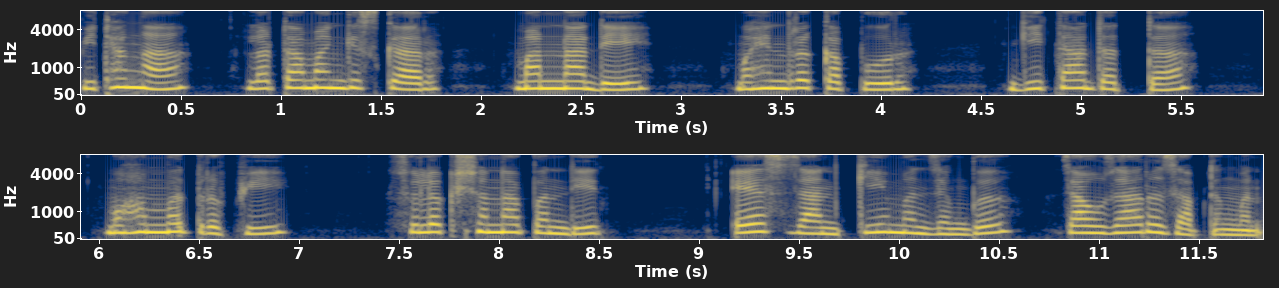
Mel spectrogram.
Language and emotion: Bodo, neutral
